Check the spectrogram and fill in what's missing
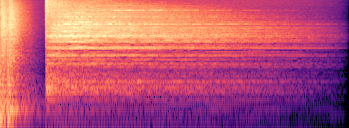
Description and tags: a home made rim shot for comedic effect.
comic, effect, rim-shot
